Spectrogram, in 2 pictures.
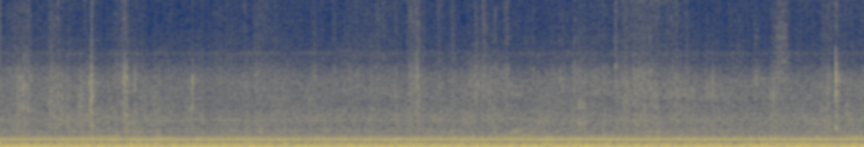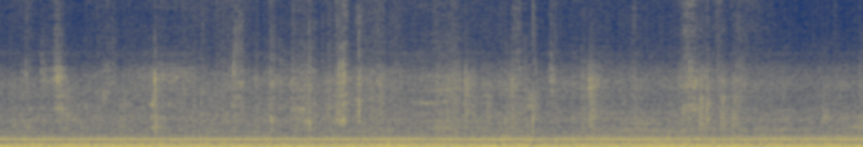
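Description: Hong Kong Airport Express train running steadily at speed, heard from inside the carriage: a constant low rumble under a steady whine, with scattered light clicks.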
